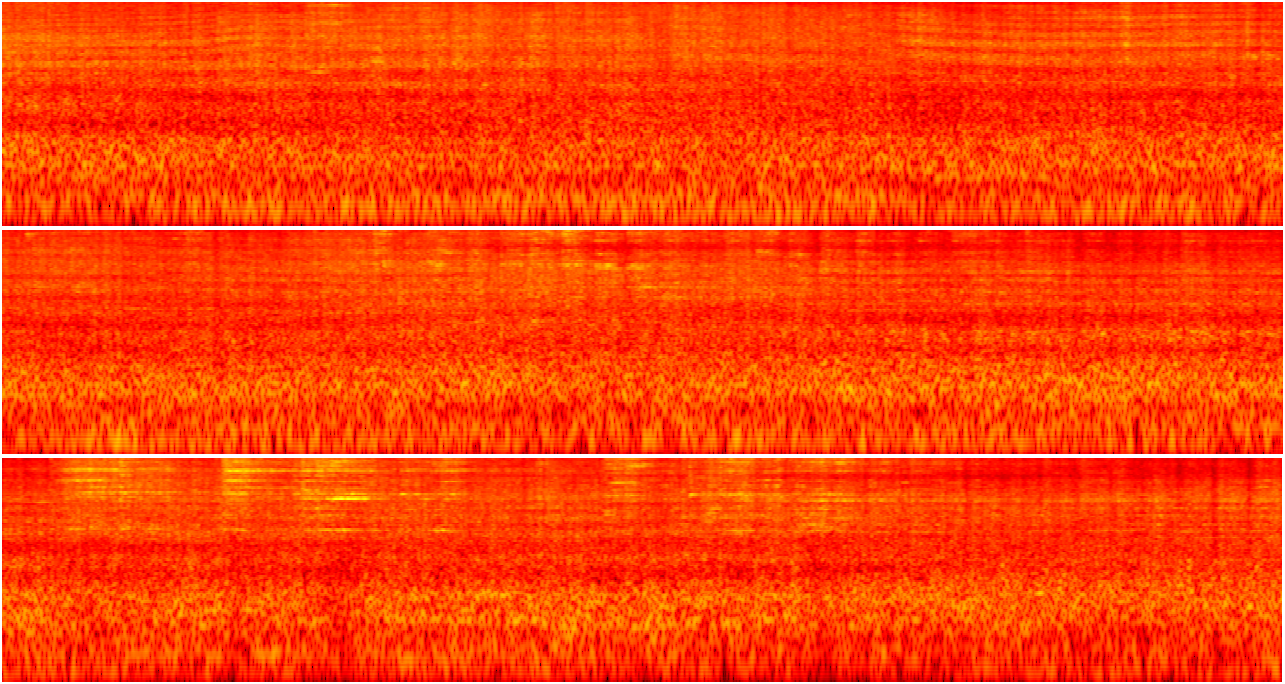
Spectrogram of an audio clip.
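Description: CSX freight train cars rolling past: a steady loud rumble of steel wheels on rail with rail-joint clacking and thin, rising-and-falling wheel squeal. A run of sharp metallic clanks comes about twenty seconds in.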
